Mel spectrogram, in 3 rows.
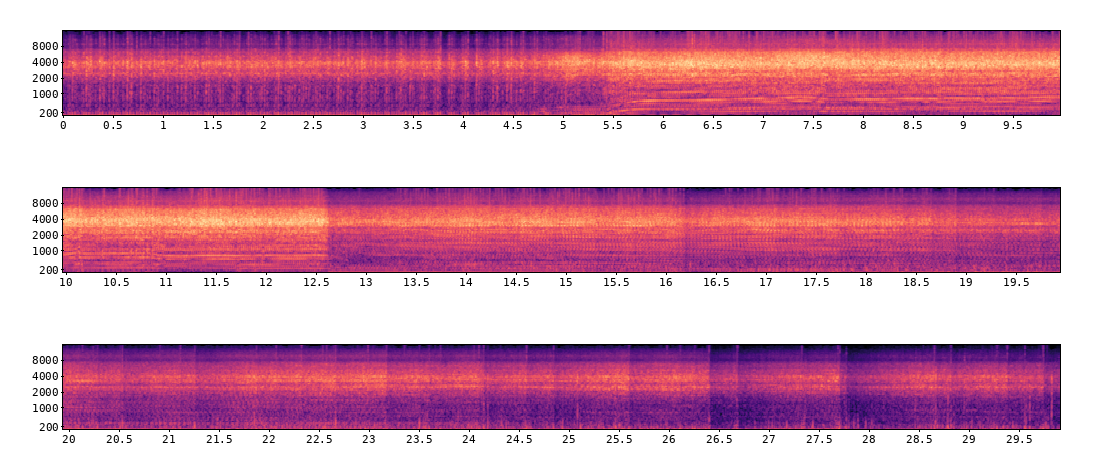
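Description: Chrysler 440 big-block V8 in a drag-racing Valiant Charger idling at the start line, then launching about five seconds in and running at full throttle down the strip, its pitch climbing. About thirteen seconds in the throttle is cut suddenly and the engine falls to a lower drone, sinking slowly as the car coasts.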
